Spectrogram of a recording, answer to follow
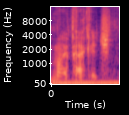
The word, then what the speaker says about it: mypkg: That's how I'm going to pronounce mypkg, my package.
